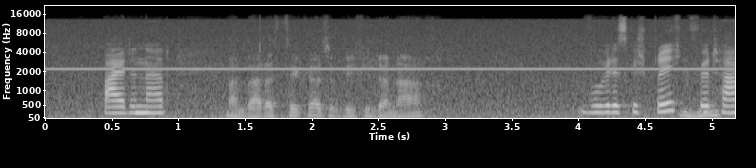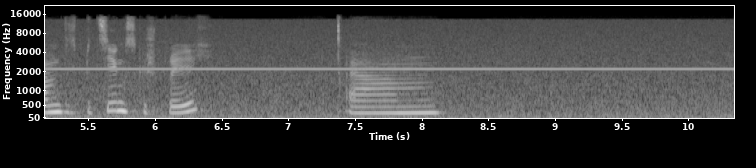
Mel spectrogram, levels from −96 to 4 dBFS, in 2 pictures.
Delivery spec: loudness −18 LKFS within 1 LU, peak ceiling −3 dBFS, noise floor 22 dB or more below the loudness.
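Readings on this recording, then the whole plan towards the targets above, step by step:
interfering tone 2,200 Hz; level of the tone −30 dBFS; background noise floor −32 dBFS; target noise floor −47 dBFS; integrated loudness −25.0 LKFS; sample peak −5.0 dBFS; target loudness −18.0 LKFS
→ notch filter 2,200 Hz, Q 30
noise reduction from a noise print 15 dB
level +7 dB
brickwall limiter −3 dBFS

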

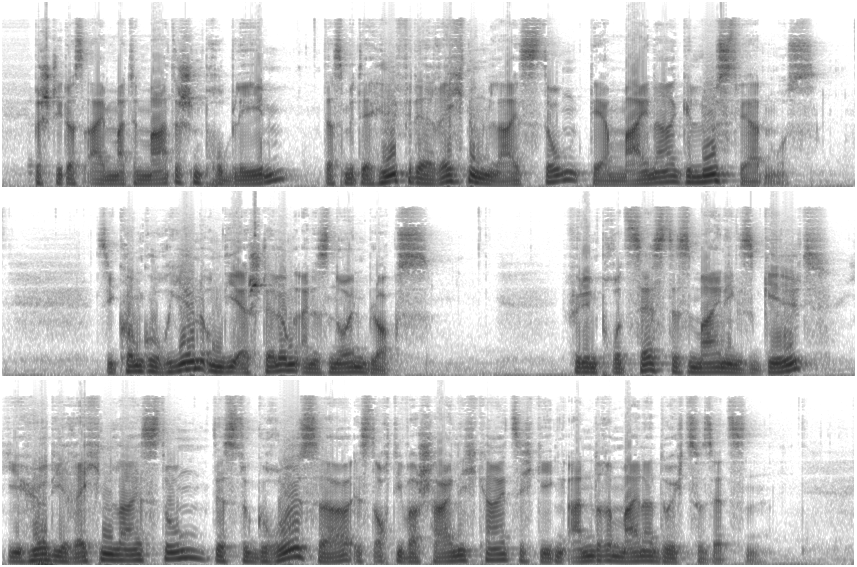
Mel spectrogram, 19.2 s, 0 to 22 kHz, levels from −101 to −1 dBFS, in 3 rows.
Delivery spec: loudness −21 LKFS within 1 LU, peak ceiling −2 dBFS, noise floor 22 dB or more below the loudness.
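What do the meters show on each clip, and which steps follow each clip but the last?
share of clipped samples 1.6%; peaks flattened at −18.0 dBFS; integrated loudness −27.5 LKFS; sample peak −18.0 dBFS; target loudness −21.0 LKFS
→ clipped peaks rebuilt −18 dBFS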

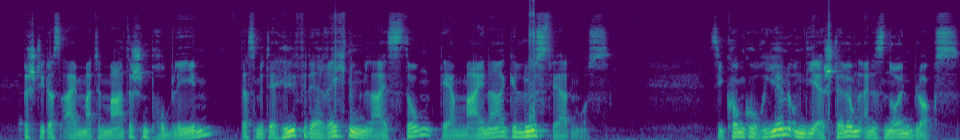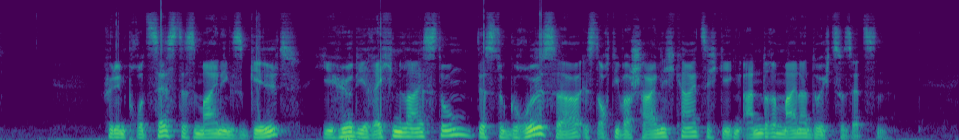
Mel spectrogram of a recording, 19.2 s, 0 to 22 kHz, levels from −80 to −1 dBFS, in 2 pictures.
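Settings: share of clipped samples 0.0%; integrated loudness −26.5 LKFS; sample peak −9.0 dBFS; target loudness −21.0 LKFS
→ level +5.5 dB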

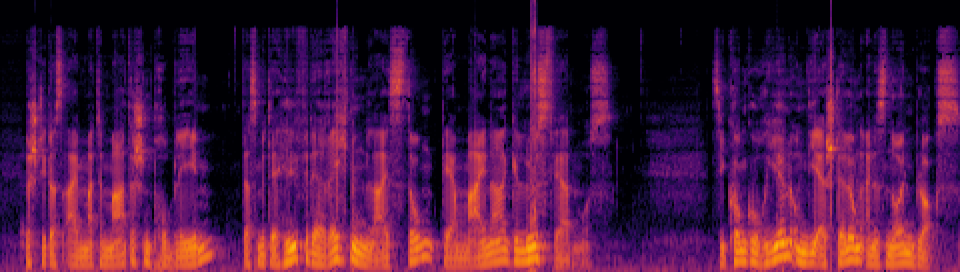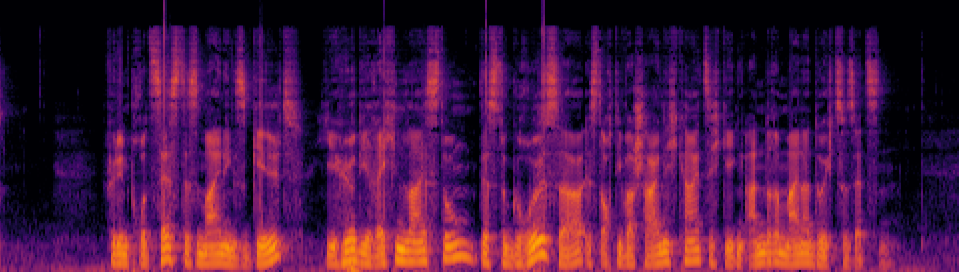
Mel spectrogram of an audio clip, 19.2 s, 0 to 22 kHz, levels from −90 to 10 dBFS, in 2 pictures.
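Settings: integrated loudness −21.0 LKFS; sample peak −3.5 dBFS; background noise floor −55 dBFS

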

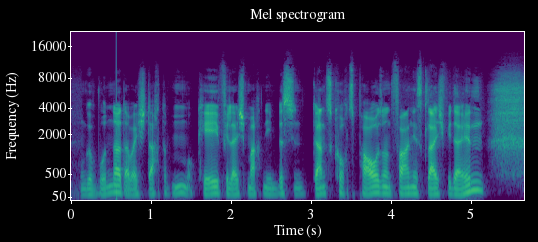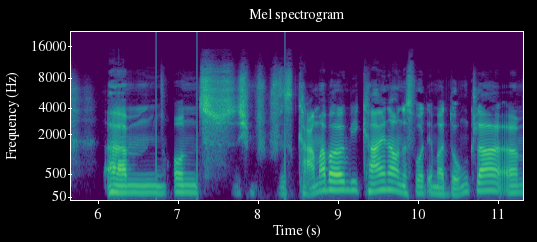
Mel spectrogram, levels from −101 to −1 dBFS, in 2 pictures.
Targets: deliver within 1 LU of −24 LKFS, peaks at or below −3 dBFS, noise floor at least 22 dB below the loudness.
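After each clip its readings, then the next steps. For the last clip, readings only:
number of clicks 4; integrated loudness −31.5 LKFS; sample peak −13.0 dBFS; target loudness −24.0 LKFS
→ click removal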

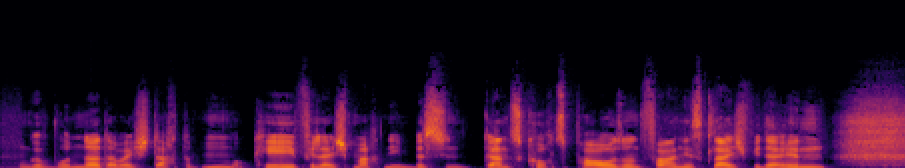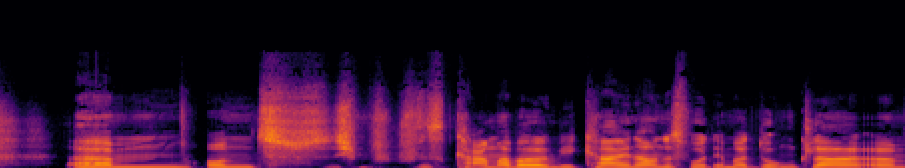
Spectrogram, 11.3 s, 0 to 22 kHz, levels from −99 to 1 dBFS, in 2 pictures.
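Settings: number of clicks 0; integrated loudness −31.5 LKFS; sample peak −13.0 dBFS; target loudness −24.0 LKFS
→ level +7.5 dB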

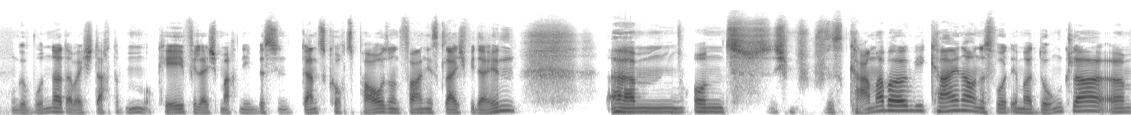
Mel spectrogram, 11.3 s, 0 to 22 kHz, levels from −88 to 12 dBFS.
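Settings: integrated loudness −24.0 LKFS; sample peak −5.5 dBFS; background noise floor −61 dBFS

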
